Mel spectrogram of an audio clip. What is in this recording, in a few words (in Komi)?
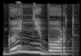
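"гӧн ни борд", Komi, female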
